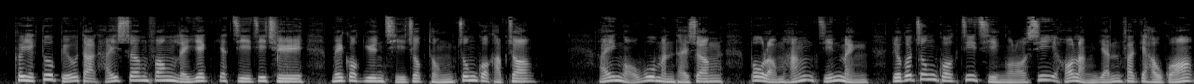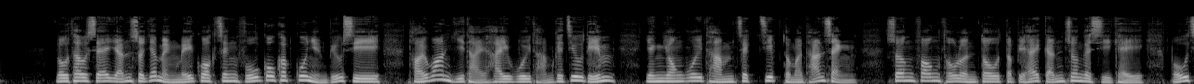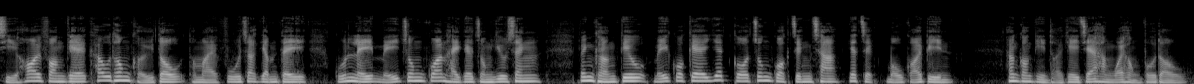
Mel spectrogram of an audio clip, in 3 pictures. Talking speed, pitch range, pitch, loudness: 260 characters per minute, 115-165 Hz, 140 Hz, -25 LUFS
